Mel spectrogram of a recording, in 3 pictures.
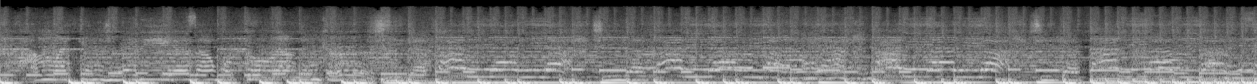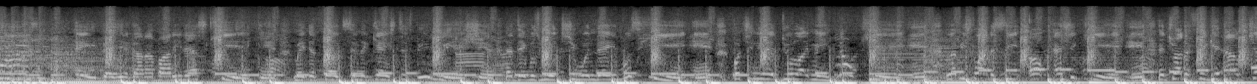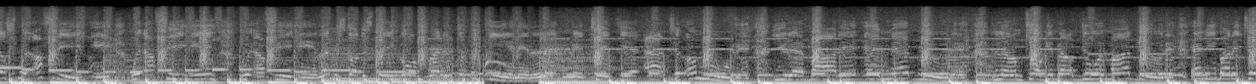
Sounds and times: Music: 0.0s - 37.7s.

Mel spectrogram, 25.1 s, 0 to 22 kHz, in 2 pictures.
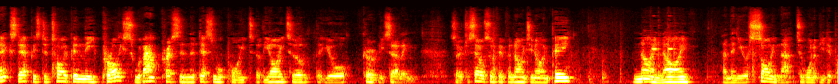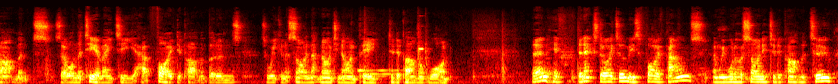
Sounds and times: Speech: 0.0s - 8.7s, 9.5s - 19.4s, 20.6s - 25.1s.

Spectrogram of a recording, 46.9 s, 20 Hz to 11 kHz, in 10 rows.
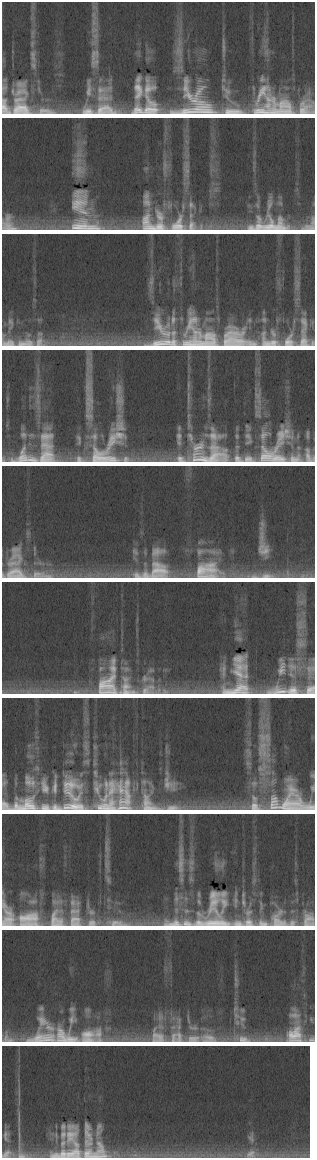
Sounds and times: Speech: 0.0s - 5.0s, 5.7s - 6.2s, 6.8s - 10.1s, 11.6s - 16.1s, 16.7s - 19.6s, 20.8s - 23.0s, 24.8s - 26.0s, 26.8s - 31.0s, 31.8s - 44.0s, 45.9s - 46.2s.

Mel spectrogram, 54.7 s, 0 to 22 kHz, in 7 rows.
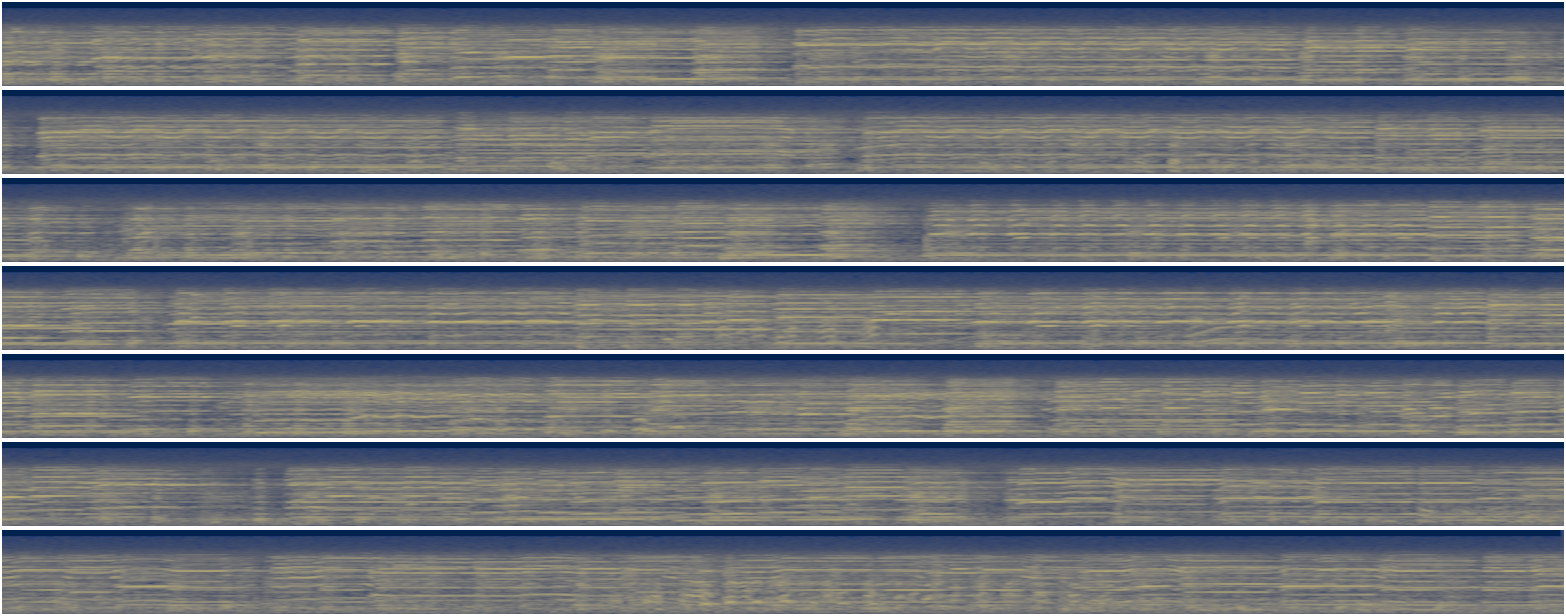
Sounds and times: Harmonica: 0.0s - 54.6s.

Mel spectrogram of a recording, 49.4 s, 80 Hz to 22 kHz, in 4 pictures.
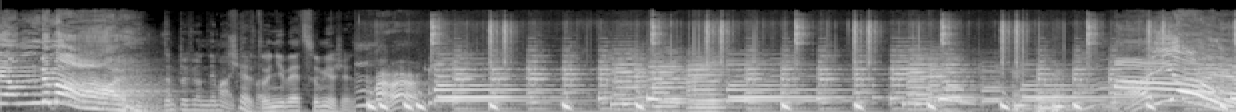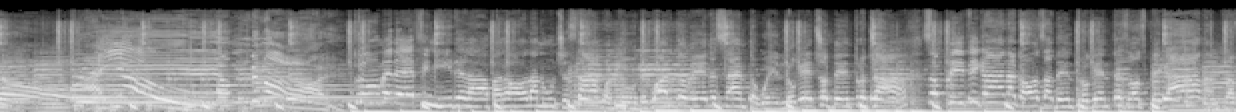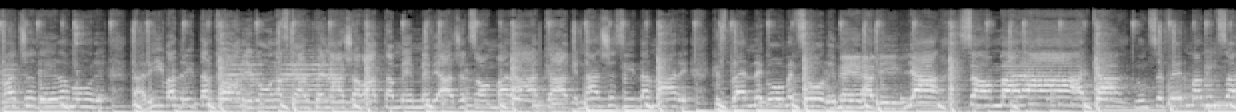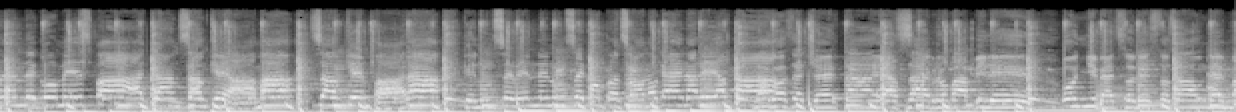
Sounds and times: Music: 4.3s - 49.4s.

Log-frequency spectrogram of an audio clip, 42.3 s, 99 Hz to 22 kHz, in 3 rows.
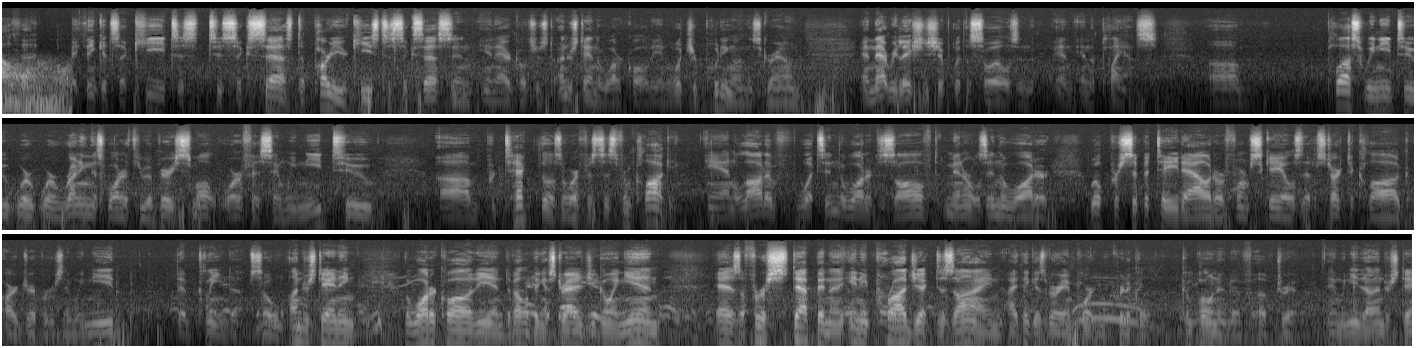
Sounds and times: Speech: 0.0s - 8.0s, 8.6s - 12.4s, 13.3s - 17.9s, 18.5s - 29.4s, 30.0s - 42.3s.

